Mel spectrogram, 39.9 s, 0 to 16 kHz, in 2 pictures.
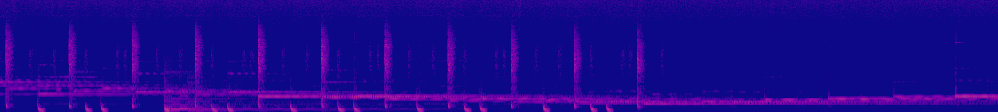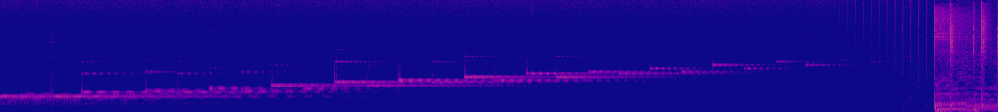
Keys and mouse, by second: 0.9 g, 2.1 s, 3.0 s, 4.1 s, 6.1 g, 7.1 middle drag, 7.6 Tab, 8.6 click, 9.0 alt+z, 9.4 click, 10.2 shift+click, 10.7 alt+z, 11.4 i, 13.5 x, 14.8 a, 15.5 alt+e, 17.7 ctrl+Tab, 18.3-19.1 right drag, 19.7 click, 19.9-20.7 drag, 21.7-22.8 drag, 23.1 click, 25.1 s, 26.5 g, 28.6 click, 29.3 shift+middle drag, 30.3 shift+middle click, 30.8 F6, 31.5 right click, 31.8 middle click, 32.8 shift+a, 34.5 s, 36.8 Tab, 37.2 f, 37.7 e.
